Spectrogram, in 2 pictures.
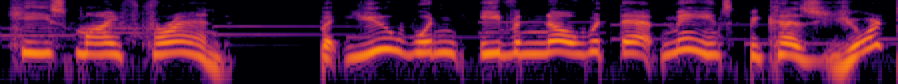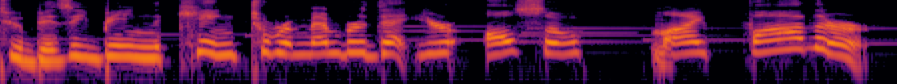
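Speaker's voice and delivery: high, strained, indignant tirade; impassioned outburst. Acted. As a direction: pour out your grievance at your father. Princess berating the king.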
